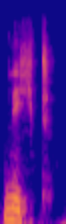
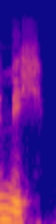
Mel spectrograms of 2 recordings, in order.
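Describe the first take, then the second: First: The final T is clearly pronounced. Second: The final T is dropped. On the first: "I don't usually hear myself saying nicht" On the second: "I say nicht"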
